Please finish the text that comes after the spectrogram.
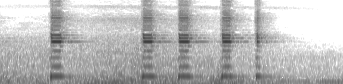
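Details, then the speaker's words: Yamaha Vixion motorcycle horn after cleaning a corroded, broken horn wire connection; several short, bright horn toots at an uneven pace, sounding clearly and strongly: horn working normally again. "perhatikan saat kita pencet langsung nyala ya Coba kita tes di klaksonnya ya mudah-mudahan E ini bisa dan klakson bisa bunyi lagi ya"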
